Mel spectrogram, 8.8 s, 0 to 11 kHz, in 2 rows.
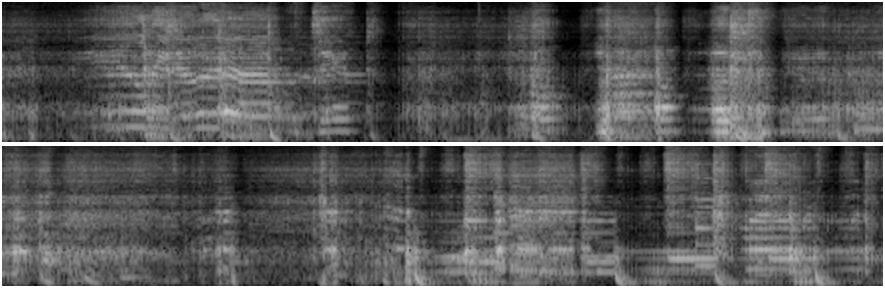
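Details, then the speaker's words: Ural-Auto 2 radio: music breaks up with scratchy crackles and sudden dropouts while tuning; the variable tuning capacitor (KPE) crackles badly, barely holding contact across its range. "Так, ну диапазончик-то попал, но КПЕшка вся скрипит. Ну ее она было видно, что она скрипучая, но я вот сейчас включил, не думал, что настолько."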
